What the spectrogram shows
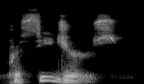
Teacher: procedures has a different sound. We use the hard j sound, like in juice and jump.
